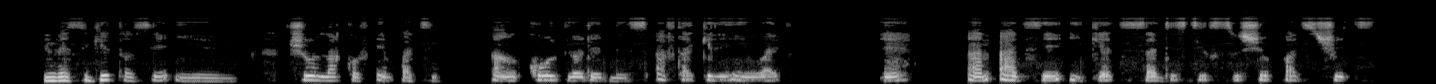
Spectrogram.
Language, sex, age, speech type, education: Nigerian Pidgin, female, 15-29, spontaneous, tertiary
